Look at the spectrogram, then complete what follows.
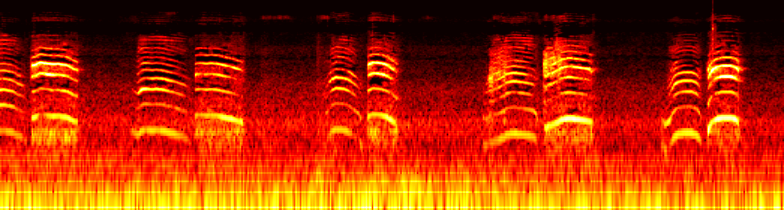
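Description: Cat meows in five pairs, each call short and arching up and down in pitch. The second call of each pair is higher, as when a talking dancing-cactus toy repeats a meow back in a raised voice.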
